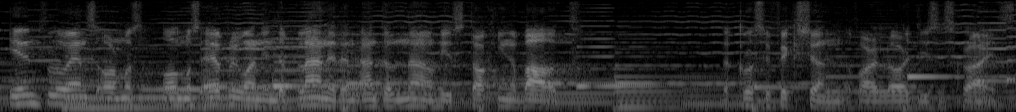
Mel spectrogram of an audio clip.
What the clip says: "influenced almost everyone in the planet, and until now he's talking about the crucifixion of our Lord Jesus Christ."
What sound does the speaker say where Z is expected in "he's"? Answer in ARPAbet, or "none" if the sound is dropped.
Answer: S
